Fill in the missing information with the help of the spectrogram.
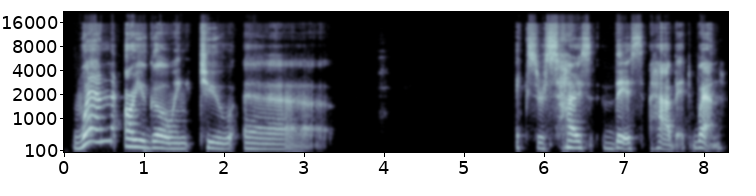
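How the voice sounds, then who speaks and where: Swedish-accented woman, lower voice, unhurried live coaching talk, gentle and earnest. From Sweden. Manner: gentle, earnest, repeats words for emphasis. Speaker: holistic healing coach. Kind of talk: live-stream teaching talk.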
